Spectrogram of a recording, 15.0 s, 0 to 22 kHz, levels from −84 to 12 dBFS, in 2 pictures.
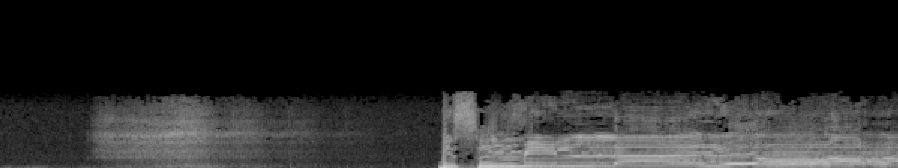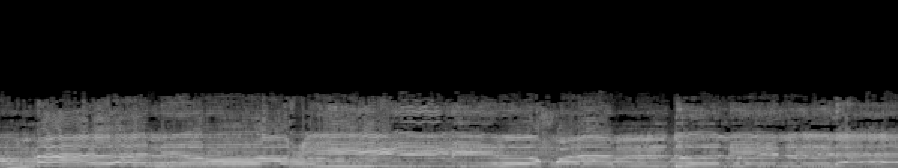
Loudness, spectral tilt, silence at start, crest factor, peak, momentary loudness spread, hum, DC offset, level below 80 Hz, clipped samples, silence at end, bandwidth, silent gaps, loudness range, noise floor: -16 LUFS; -2.5 dB/octave; 0.8 s; 12 dB; -6 dBFS; 9 LU; none; under 0.1%; -58 dBFS; under 0.1%; 0 s; 10.5 kHz; none; 5 LU; -53 dBFS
